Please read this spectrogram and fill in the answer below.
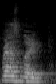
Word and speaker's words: raspberry: ये एक फ्रूट है और इसको हम प्रोनाउंस करते हैं रास्पबेरी. पी साइलेंट है, पी को नहीं बोलेंगे, रास्पबेरी, रास्पबेरी. ऐसे समझ लो RAZ है, सपोज यहाँ पे RASP नहीं है, उसकी जगह RAZ है, we pronounce it एज रास्पबेरी.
